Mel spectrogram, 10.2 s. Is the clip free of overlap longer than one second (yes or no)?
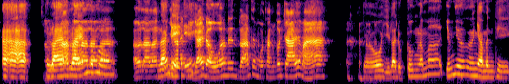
no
